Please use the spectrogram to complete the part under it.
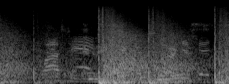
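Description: A rifle fires nearby with a loud crack.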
